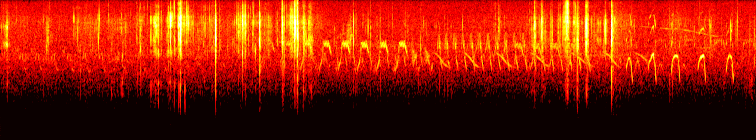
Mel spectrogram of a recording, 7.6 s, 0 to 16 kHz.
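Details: Osprey at nest camera 3 on 23 June 2020, morning, when a half-kilo crucian carp was brought as the morning fish; high whistled chirps in quick repeated series, with many sharp clicks and rustling nest noises.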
